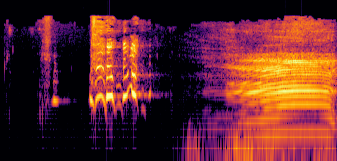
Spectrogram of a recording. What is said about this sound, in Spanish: El mugido de una vaca, el canto de un gallo o las campanas del pueblo, símbolos franceses que podrían estar amenazados.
